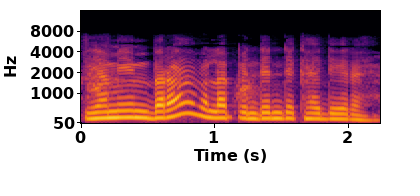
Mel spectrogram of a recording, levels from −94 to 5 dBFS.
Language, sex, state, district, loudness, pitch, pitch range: Hindi, female, Arunachal Pradesh, Lower Dibang Valley, -13 LUFS, 190 Hz, 180-205 Hz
